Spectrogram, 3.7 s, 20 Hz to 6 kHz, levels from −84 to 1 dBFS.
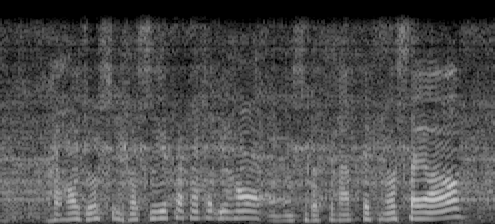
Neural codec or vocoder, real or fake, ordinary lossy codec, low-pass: codec, 24 kHz, 1 kbps, SNAC; fake; none; 5.4 kHz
